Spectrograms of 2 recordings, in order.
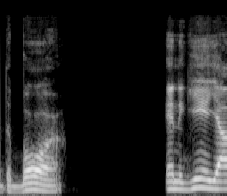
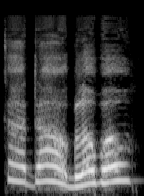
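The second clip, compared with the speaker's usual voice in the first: dismayed; 13 semitones higher, slower than usual. Retold or imitated. A fan let down by the twist, high dismayed cry. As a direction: wail his name. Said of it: "you be like".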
